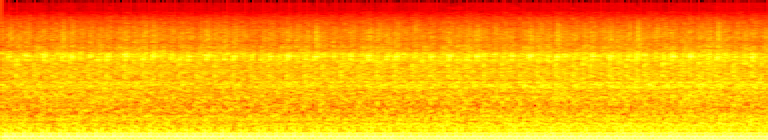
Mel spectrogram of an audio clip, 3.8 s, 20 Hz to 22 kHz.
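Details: Freshly rebuilt Nissan KA24DET engine on its first start, in a cold garage, after a water line was fixed: steady, even idle with a constant low hum and no knocking or misses.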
